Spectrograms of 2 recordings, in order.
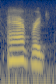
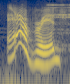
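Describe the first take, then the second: First: Said in the usual way. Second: AVERAGE as a stunned rising question; shocked disbelief. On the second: Acted. Repeats the grade in disbelief.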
